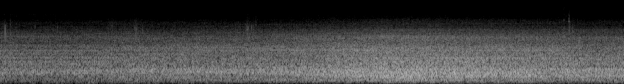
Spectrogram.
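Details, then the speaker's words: 1988 Fedders Cool Tote Slim 5000 BTU air conditioner in 50s°F weather: soft, steady rushing airflow with barely any compressor hum, smooth and even; compressor very quiet just before it shuts off, unit healthy and cooling. "Man, I can't believe how quiet that compressor is."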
